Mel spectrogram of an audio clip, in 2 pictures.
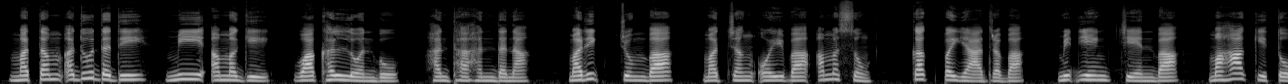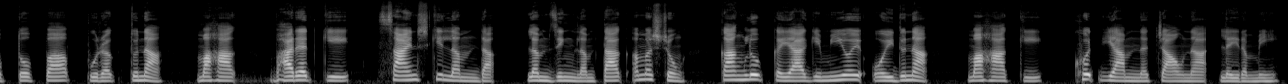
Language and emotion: Manipuri, neutral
